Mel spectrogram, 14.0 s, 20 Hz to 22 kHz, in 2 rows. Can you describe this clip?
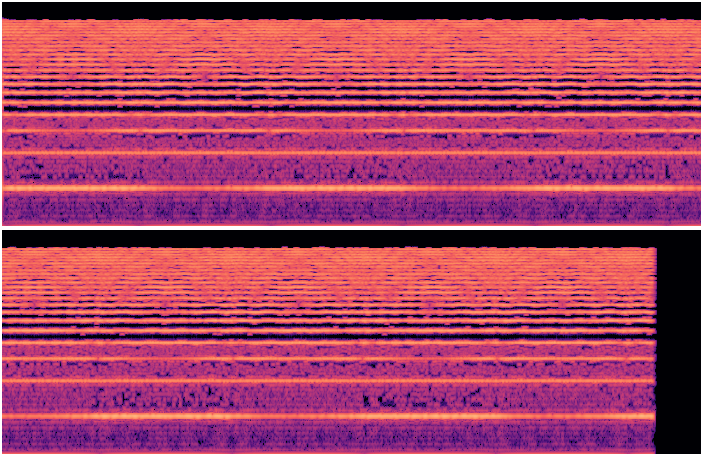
Cool Square F5
F5 (Created in AudioSauna)
analog, square, synth, synthesizer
